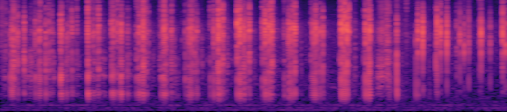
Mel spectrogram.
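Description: A small teal plastic power bank, held upright, is tapped and rubbed with long nails and fingertips. The result is a quick, uneven run of dry, bright clicks and scratchy brushing with almost no ring, over a faint low hum.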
